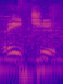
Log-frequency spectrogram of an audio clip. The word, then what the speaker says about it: ricci: Ricci.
